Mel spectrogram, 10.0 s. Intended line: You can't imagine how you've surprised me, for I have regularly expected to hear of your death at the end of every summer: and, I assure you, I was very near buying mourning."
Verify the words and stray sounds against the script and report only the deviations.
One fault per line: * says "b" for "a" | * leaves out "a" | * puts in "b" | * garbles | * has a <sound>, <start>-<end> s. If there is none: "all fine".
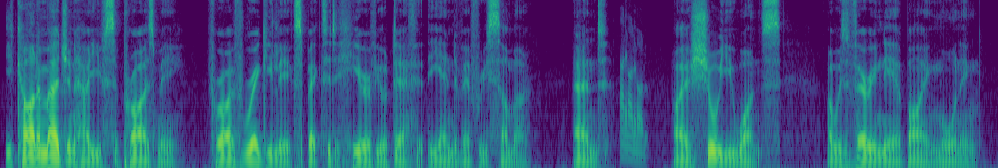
* has a chirp, 6.2-6.5 s
* puts in "once"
